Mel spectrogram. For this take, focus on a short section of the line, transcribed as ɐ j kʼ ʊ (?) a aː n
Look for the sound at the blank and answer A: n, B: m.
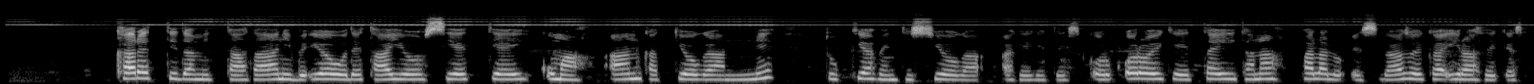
B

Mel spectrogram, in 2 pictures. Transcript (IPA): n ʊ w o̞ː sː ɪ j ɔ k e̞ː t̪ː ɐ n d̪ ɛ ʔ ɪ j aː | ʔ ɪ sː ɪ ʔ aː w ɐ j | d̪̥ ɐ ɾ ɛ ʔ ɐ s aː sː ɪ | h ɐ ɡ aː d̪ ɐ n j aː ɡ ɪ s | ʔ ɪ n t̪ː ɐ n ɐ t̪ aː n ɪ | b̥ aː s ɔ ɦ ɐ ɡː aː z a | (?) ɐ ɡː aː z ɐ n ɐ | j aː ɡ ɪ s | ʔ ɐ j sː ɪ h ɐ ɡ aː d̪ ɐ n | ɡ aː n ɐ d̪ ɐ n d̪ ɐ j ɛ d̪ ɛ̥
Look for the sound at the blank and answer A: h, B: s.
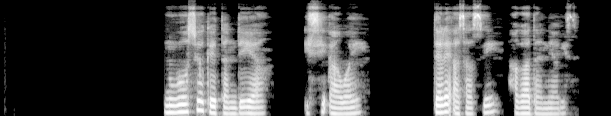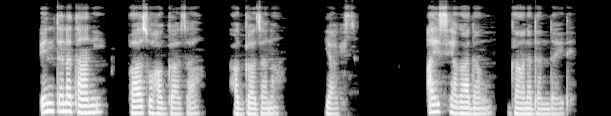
A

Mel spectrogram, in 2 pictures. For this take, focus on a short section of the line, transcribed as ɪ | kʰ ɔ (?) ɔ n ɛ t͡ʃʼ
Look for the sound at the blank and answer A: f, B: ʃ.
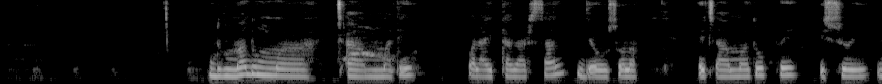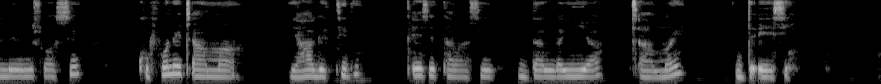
A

